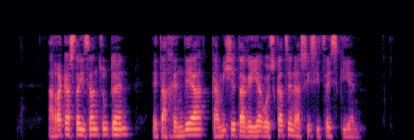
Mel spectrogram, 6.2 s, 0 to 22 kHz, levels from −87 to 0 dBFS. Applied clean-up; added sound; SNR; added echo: none; none; none; none.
